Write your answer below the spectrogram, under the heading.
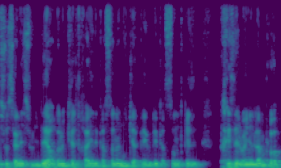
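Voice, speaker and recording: A man with a very deep, low voice and a dark, mellow tone speaks with ordinary pitch variation, and the room echo is audible. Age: 60s. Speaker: social entrepreneur and cooperative founder. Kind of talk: online masterclass presentation. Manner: halting, many hesitations and repetitions.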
